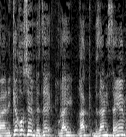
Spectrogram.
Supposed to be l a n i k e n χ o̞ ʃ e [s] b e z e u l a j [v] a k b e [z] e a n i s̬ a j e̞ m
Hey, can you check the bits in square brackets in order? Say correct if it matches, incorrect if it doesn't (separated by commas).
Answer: incorrect, incorrect, correct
